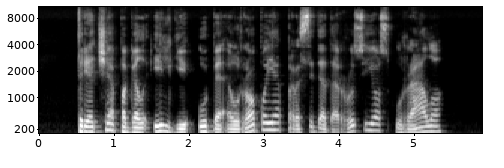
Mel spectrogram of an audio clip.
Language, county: Lithuanian, Kaunas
